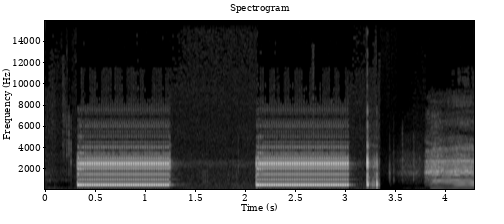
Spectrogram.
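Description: A telephone rings twice in steady, evenly spaced electronic bursts, followed by a sharp click as the handset is picked up, then a voice begins speaking, in a dramatized phone call recalled by Chopin.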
